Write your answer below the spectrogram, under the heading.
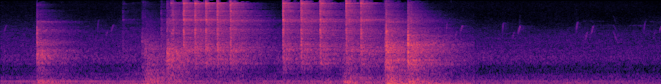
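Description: Wire-worked semaphore signal being pulled to clear: the arm and its linkage clatter in two quick runs of sharp clicks and knocks as the arm swings up to the diagonal 'proceed' position, then the rattling stops.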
